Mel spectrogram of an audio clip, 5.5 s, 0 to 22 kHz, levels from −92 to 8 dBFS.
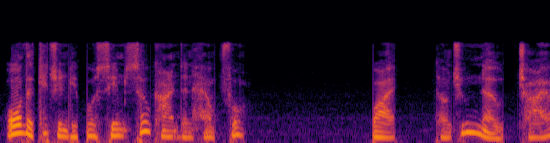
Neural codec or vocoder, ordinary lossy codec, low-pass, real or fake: vocoder, 22.05 kHz, 80 mel bands, WaveNeXt; Opus, 64 kbps; 7.2 kHz; fake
